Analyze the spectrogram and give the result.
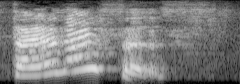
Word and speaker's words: Dionysus: It's Dionysus.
